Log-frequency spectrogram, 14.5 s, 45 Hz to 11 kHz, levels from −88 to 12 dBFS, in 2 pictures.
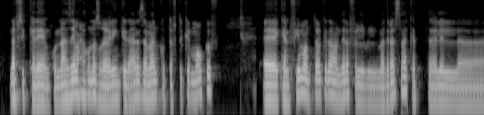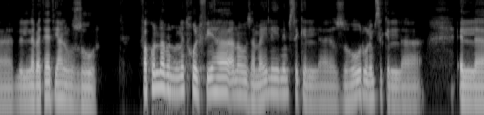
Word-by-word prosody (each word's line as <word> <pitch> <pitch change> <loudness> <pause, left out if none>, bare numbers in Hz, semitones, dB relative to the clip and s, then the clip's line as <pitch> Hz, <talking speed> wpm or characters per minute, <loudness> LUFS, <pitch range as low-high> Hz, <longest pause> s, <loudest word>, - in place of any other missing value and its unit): نفس 110 +1 +1
الكلام، 95 -5 +1
كنّا 100 +3 +1
زي 115 +3 +4
ما 125 - +4
إحنا 120 0 -3
كنّا 120 0 +1
صغيّرين 100 -1 +1
كده، 95 - -1
يعني 95 - +1
أنا 115 - +3
زمان 110 0 +1
كنت 115 - -12
أفتكر 125 - -6
موقِف 130 +7 -2 0.7
آآ، 100 -1 +7
كان 95 0 -1
فيه 100 +7 0
منطقة 125 -2 +1
كده 125 0 0
عندنا 115 +2 +1
في 120 - -11
المدرسة 95 +8 -2
كانت 100 -7 -9
لل 90 -1 0 0.7
للنباتات 95 +4 +2
يعني 105 -1 +2
والزهور، 85 -3 -4 0.6
فكُنّا 165 +6 +5
بندخُل 145 -2 +2
فيها 140 -1 +3
أنا 120 +1 +1
وزمايلي 115 +4 0
نمسِك 130 -2 -4
ال 95 -2 -4
الزهور 95 +6 -3
ونمسِك 110 0 -3
ال 90 -1 -4 0.7
ال 95 -1 +4
105 Hz, 160 wpm, -24 LUFS, 95-125 Hz, 0.7 s, آآ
